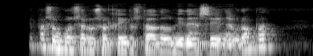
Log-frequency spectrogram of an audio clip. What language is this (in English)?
Galician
